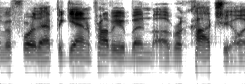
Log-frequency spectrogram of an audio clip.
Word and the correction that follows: Rocchio: I hope I'm saying that right. Rocaccio, who played at Double A. – Is it Rocchio? It's Rocchio, right? – Rocchio. I'm sorry. Yeah, Rocchio. Okay.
